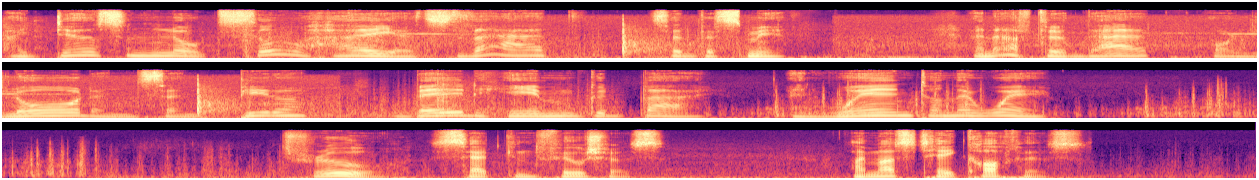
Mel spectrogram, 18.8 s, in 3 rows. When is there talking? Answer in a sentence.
You can hear the talking from 0.0 to 11.5 s and from 13.9 to 17.9 s.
